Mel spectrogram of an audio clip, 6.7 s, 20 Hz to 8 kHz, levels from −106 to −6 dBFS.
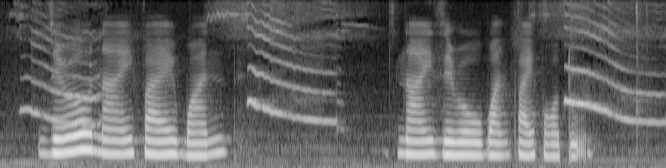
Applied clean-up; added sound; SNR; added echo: none; Dog; 12 dB; none.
